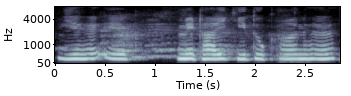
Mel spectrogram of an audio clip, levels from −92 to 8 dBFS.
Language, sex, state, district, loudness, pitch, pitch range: Hindi, female, Uttar Pradesh, Saharanpur, -13 LUFS, 245 Hz, 240-255 Hz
